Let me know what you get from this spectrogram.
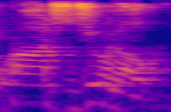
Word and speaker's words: Ponce Juno: 2K Ponce Juno. Ponce is spelled P-O-N-C-E, and it's J-U-N-O.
